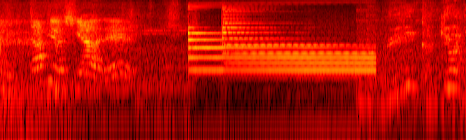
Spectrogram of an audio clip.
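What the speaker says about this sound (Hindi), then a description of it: "बीवी घंटी बजी, मैं देखता हूँ।" Inside a home in a Hindi stage drama, a doorbell rings out as a steady, bright electronic chime lasting about two seconds, with voices talking before and after it.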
